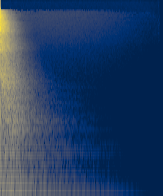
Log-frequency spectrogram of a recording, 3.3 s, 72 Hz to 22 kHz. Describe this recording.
This sound has been made with 2 hits on a lift door recorded close with a KM185.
